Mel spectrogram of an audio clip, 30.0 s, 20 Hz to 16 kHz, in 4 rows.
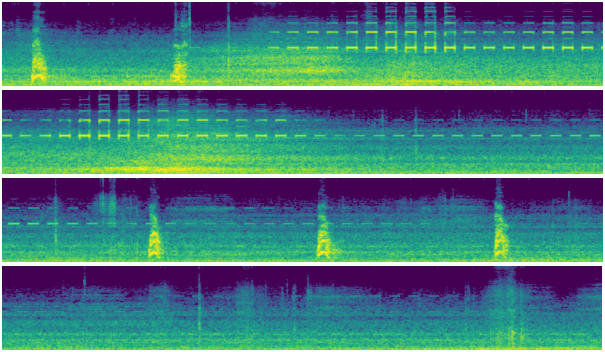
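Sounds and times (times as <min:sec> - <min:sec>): high pulsing electronic tone: 0:02.2 - 0:15.2.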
